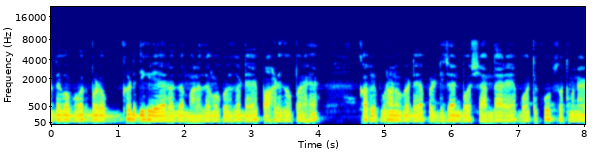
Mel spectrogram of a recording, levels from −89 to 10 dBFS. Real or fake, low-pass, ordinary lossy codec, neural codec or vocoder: real; none; none; none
